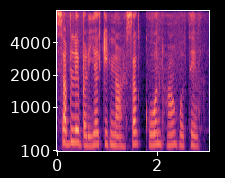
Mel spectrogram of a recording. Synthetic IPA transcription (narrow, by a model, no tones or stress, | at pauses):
sɐblebɐɽijakinaːɽsəkkoːnɦãɦoːt̪eː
